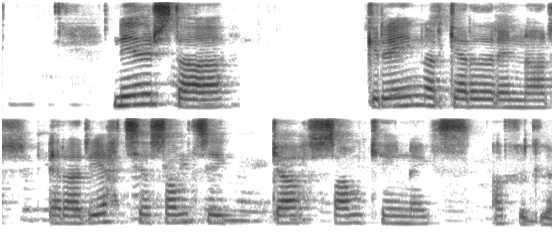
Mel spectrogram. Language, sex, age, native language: Icelandic, female, 18-19, Icelandic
